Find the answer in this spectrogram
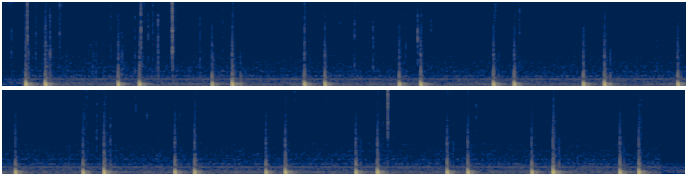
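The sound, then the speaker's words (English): Muffled, low thumps on the bottom of a trash can, struck in steady lub-dub pairs about once a second, like a slow heartbeat. The pattern continues evenly throughout, with no talking. “tap the bottom, varying the rate that you do this to simulate an intense, adrenaline fueled heartbeat or a slow, relaxed throb”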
